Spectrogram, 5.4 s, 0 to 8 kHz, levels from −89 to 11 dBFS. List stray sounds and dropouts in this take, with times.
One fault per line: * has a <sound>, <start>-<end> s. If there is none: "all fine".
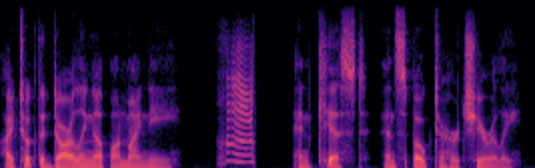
* has a breath, 2.2-2.6 s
